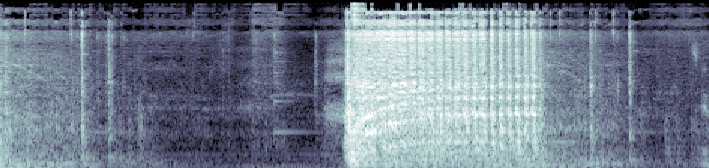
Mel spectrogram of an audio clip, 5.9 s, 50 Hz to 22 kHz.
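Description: A 1960 military generator engine cranks over in one loud, rapid churning burst of about a second and a half. Quieter clanks and handling noises come before and after it, and no one speaks.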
